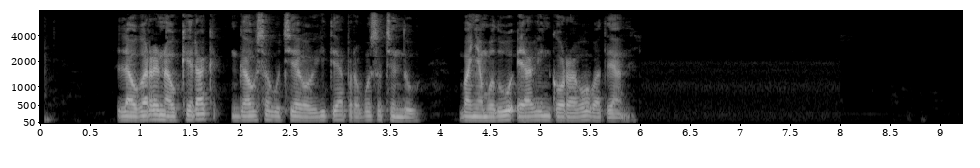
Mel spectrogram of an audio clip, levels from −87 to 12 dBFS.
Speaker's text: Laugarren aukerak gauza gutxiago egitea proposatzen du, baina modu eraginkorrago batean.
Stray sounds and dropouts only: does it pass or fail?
pass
